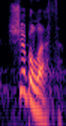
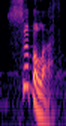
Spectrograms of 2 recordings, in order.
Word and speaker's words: shibboleth: they would say well say shibboleth they gave him a word to say and they would say sybileth because they couldn't pronounce it right they couldn't pronounce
